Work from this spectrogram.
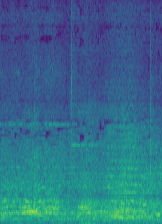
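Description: Dhaka University students in a protest procession, a dense crowd roaring and chanting loudly and continuously, close and unbroken throughout.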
